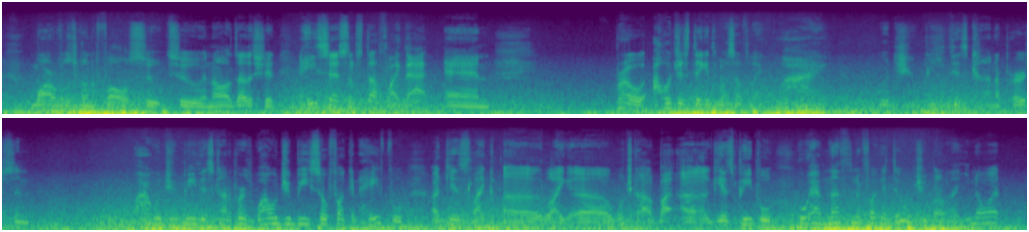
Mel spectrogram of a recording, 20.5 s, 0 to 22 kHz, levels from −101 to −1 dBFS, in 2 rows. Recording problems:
wind noise on the microphone; heavy; 6 dB below the speech

